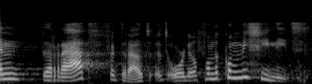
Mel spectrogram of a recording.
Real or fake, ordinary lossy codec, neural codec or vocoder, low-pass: fake; none; codec, 16 kHz, 4 kbps, X-Codec, HuBERT features, trained on general audio; 7.2 kHz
